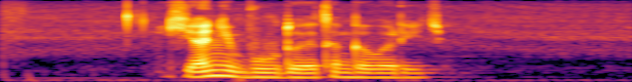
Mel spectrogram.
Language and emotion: Russian, neutral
